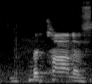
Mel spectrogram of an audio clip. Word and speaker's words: Batanes: of the Batanes or Batangas or however I pronounce it, it's between Batanes. Batanes.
